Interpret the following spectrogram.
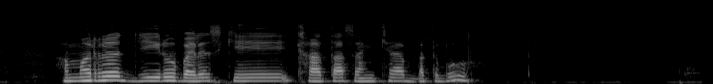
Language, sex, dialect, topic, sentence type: Maithili, male, Eastern / Thethi, banking, question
